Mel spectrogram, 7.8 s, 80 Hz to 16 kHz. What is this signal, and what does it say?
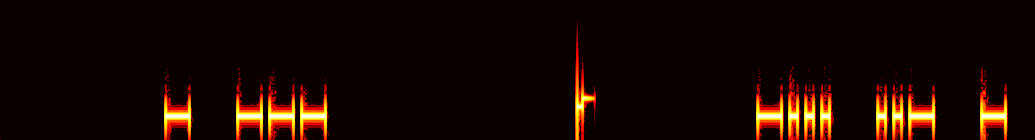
Morse code, heard as a keyed tone, about 21 wpm, spaced as for 15 wpm, 700 Hz. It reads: TO BUT
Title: 2x Character Spacing - Top 200 Words - 20wpm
